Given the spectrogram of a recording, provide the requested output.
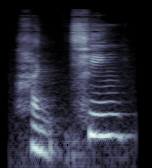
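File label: "很轻", Chinese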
